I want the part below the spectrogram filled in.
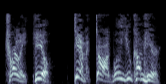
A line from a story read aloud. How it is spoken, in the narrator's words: he ordered in a sharp voice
